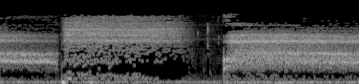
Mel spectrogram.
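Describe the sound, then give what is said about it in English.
Deep inhaling and exhaling during a spoken prayer: long, loud rushing breaths, one sustained airy stretch easing off briefly before another strong breath surges back. “I inhale, Lord, woo, and I exhale, Lord, sa.”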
